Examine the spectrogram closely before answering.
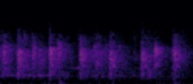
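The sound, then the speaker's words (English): A church audience claps softly and unevenly, with quick claps bunching into small bursts throughout. “And let's give the Lord a clap for Ruby.”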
